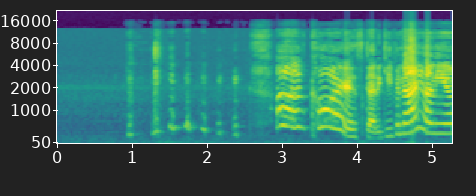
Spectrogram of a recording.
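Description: A young woman laughs loudly and excitedly into a close microphone.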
